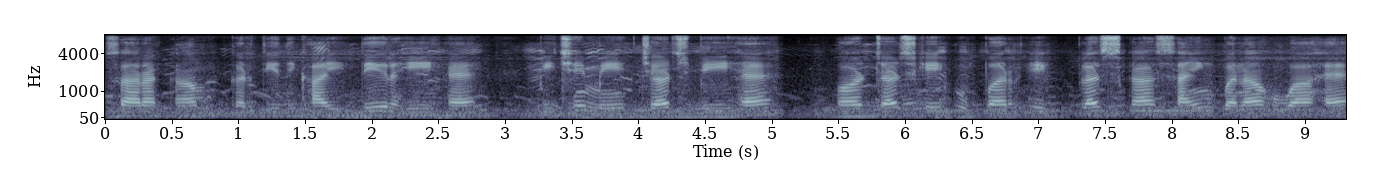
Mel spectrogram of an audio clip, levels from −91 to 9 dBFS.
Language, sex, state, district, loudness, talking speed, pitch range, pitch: Hindi, male, Chhattisgarh, Raipur, -21 LUFS, 150 wpm, 120-130 Hz, 125 Hz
